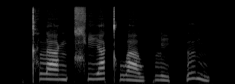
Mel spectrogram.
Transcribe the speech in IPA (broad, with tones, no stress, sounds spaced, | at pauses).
kʰ l a˧ ŋ t͡ɕʰ i˦˥ a̯ kʰ w a˨˩ w p l i˨˩ t̚ ʔ ɯ˥˩ ŋ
